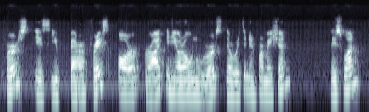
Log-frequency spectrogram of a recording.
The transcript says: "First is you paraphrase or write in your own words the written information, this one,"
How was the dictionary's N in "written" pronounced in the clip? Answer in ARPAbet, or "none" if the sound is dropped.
N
